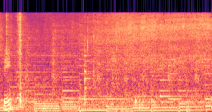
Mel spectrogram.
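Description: Cassava, cheese, egg and bacon sizzling in a hot frying pan while a wooden spoon stirs them, the egg setting in the heat. Steady background music plays underneath.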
